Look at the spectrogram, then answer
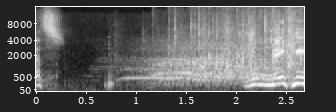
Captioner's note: cheers and applause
